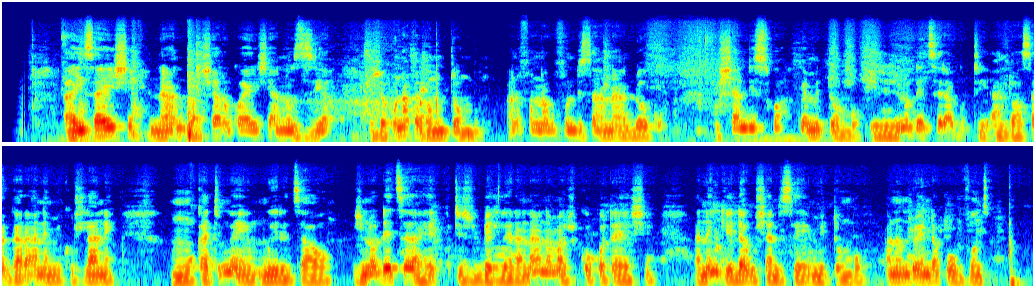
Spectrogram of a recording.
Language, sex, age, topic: Ndau, male, 18-24, health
